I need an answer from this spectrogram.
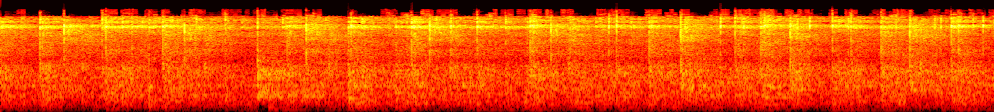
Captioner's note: ball ping pong hitting continues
